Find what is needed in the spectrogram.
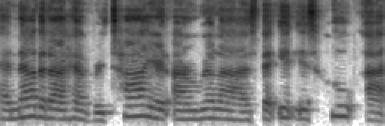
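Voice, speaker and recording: Here is a plain, everyday voice with ordinary pitch variation. It proceeds at a fairly slow pace. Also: woman. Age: 60s. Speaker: retired life coach. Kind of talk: interview.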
